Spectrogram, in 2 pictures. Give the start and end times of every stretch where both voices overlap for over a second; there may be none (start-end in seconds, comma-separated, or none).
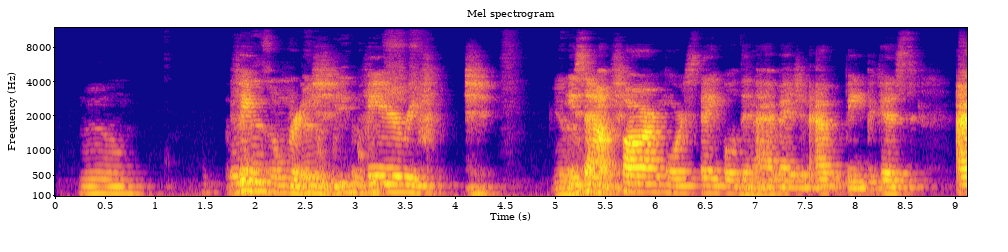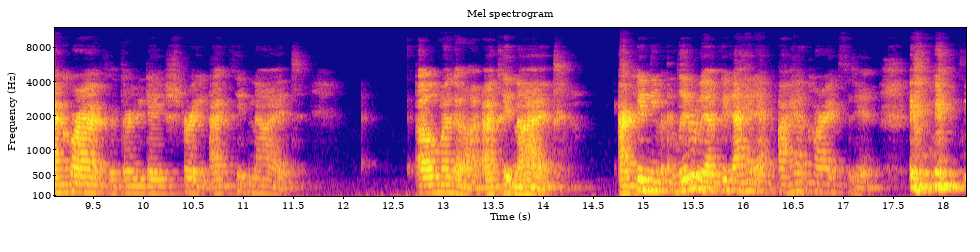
2.3-3.7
